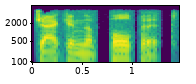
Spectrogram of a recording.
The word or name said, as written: jack-in-the-pulpit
